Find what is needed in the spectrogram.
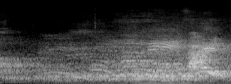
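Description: Several voices singing together, holding a note, with a bending sung phrase near the end.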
